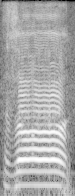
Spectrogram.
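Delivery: "زو" held long with rounded "o"; tongue at upper teeth, hold heavy "زو"; correct letter zo. Shown as a demonstration. Teacher gives the example, "زو" drawn out. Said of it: "اوپر والے دانتوں کی اندرونی کنارے سے".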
